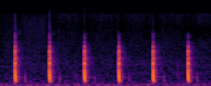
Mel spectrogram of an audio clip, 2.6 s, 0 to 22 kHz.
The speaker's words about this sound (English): This might sound like a German industrial band from the 1980s. But this is a wild walrus, recorded in the Canadian High Arctic, underwater. The sounds are so loud and sharp they can be heard above the sea ice and underwater more than 5 miles away.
